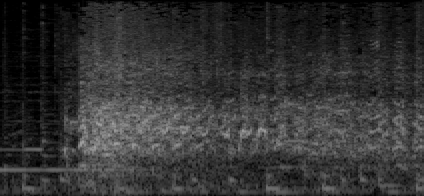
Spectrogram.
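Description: Laughter bursts in suddenly about a second in and carries on, over background music with a steady low beat. Before it, a single held note of the music sounds.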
